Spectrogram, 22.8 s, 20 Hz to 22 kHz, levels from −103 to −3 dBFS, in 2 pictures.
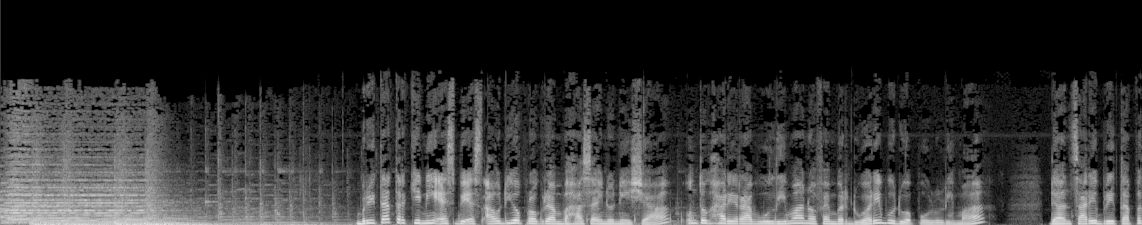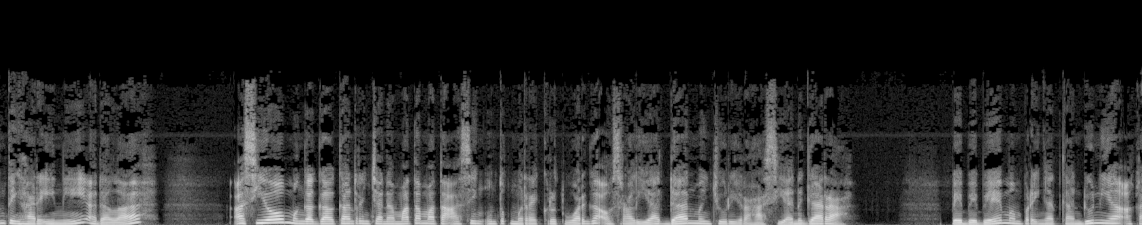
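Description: From 4.58 to 7.99 s a train of clicks ticks over the sound, about thirty at a regular 8.5 per second, likely nearby equipment interference.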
